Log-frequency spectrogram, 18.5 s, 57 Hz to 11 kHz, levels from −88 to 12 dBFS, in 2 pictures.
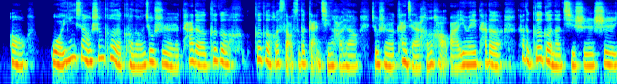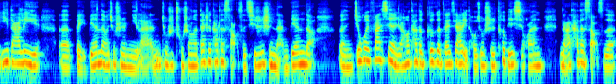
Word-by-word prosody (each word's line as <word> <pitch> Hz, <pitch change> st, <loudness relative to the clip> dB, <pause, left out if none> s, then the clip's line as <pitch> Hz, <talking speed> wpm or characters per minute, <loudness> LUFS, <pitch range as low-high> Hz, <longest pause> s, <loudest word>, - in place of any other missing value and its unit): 哦， 205 Hz, -3 st, +1 dB, 0.4 s
我 210 Hz, -4 st, +6 dB
印 265 Hz, +8 st, +3 dB
象 295 Hz, -6 st, +3 dB
深 295 Hz, +5 st, 0 dB
刻 295 Hz, -2 st, +1 dB
的 205 Hz, -, +4 dB
可 190 Hz, +1 st, -2 dB
能 175 Hz, +1 st, 0 dB
就 235 Hz, +3 st, +2 dB
是 200 Hz, -7 st, -1 dB
他 240 Hz, -, -2 dB
的 195 Hz, -5 st, +1 dB
哥 255 Hz, +7 st, 0 dB
哥 235 Hz, -4 st, +2 dB
和 200 Hz, 0 st, -10 dB
哥 275 Hz, -1 st, 0 dB
哥 250 Hz, -3 st, +2 dB
和 205 Hz, +1 st, -1 dB
嫂 215 Hz, -, -2 dB
子 195 Hz, 0 st, -7 dB
的 215 Hz, -, -1 dB
感 210 Hz, +1 st, -4 dB
情 190 Hz, -1 st, 0 dB
好 180 Hz, -2 st, -4 dB
像 175 Hz, 0 st, -3 dB, 0.2 s
就 210 Hz, -, 0 dB
是 190 Hz, -4 st, 0 dB
看 230 Hz, +3 st, +2 dB
起 200 Hz, -, 0 dB
来 160 Hz, -, -2 dB
很 185 Hz, +4 st, -1 dB
好 205 Hz, -1 st, -4 dB
吧， 165 Hz, -, -4 dB
因 195 Hz, +3 st, +3 dB
为 200 Hz, 0 st, +4 dB
他 215 Hz, +1 st, -5 dB
的 190 Hz, -4 st, 0 dB, 0.2 s
他 300 Hz, -, -5 dB
的 255 Hz, -, +2 dB
哥 285 Hz, +7 st, +2 dB
哥 245 Hz, -4 st, +4 dB
呢， 180 Hz, -2 st, +2 dB
其 190 Hz, +1 st, 0 dB
实 185 Hz, -1 st, 0 dB
是 195 Hz, 0 st, +2 dB
意 225 Hz, +4 st, +4 dB
大 220 Hz, -2 st, -1 dB
利， 195 Hz, -4 st, +2 dB, 0.2 s
呃， 165 Hz, -1 st, -3 dB
北 160 Hz, -2 st, -5 dB
边 185 Hz, +5 st, +2 dB
的 205 Hz, -3 st, +2 dB
就 200 Hz, +1 st, -2 dB
是 190 Hz, -2 st, -1 dB
米 160 Hz, -2 st, -2 dB
兰 -, -, -4 dB
就 200 Hz, -2 st, -2 dB
是 185 Hz, -, -3 dB
出 195 Hz, -1 st, -6 dB
生 185 Hz, 0 st, -1 dB
了， 180 Hz, -, +1 dB
但 225 Hz, +4 st, -1 dB
是 235 Hz, -, +1 dB
他 235 Hz, -, -2 dB
的 235 Hz, -, +1 dB
嫂 210 Hz, -, -5 dB
子 170 Hz, -, -8 dB
其 185 Hz, +2 st, -1 dB
实 200 Hz, +2 st, +1 dB
是 200 Hz, -1 st, +3 dB
南 165 Hz, -3 st, 0 dB
边 195 Hz, +1 st, +5 dB
的。 185 Hz, -2 st, -2 dB, 0.3 s
呃， -, -, -2 dB
你 170 Hz, 0 st, -2 dB
就 245 Hz, -, +3 dB
会 255 Hz, -1 st, +4 dB
发 265 Hz, +1 st, +1 dB
现， 245 Hz, -6 st, +3 dB
然 175 Hz, -, -2 dB
后 210 Hz, -, +3 dB
他 235 Hz, +2 st, -1 dB
的 215 Hz, -, 0 dB
哥 230 Hz, +3 st, +2 dB
哥 230 Hz, -, +2 dB
在 205 Hz, 0 st, 0 dB
家 210 Hz, 0 st, 0 dB
里 205 Hz, -, +1 dB
头 165 Hz, -, -6 dB
就 190 Hz, -, -3 dB
是 185 Hz, 0 st, -2 dB
特 190 Hz, +6 st, -1 dB
别 190 Hz, -3 st, +1 dB
喜 195 Hz, -4 st, +2 dB
欢 185 Hz, +2 st, -2 dB, 0.2 s
拿 185 Hz, -2 st, -1 dB
他 205 Hz, -, -3 dB
的 225 Hz, -, 0 dB
嫂 215 Hz, -, -2 dB
子， 165 Hz, -1 st, -4 dB
200 Hz, 330 characters per minute, -20 LUFS, 185-225 Hz, 0.4 s, 我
